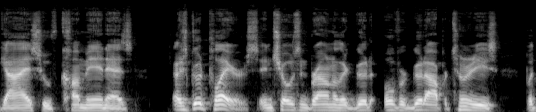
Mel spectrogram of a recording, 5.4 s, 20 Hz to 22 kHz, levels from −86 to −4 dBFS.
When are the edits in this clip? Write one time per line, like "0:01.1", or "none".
none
